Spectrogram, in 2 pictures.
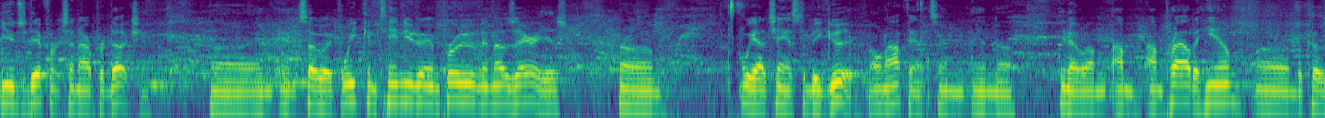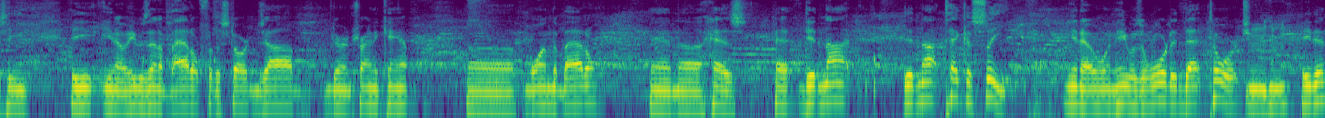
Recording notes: at the live broadcast of the show at Moe's Original Barbecue in Old Cloverdale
